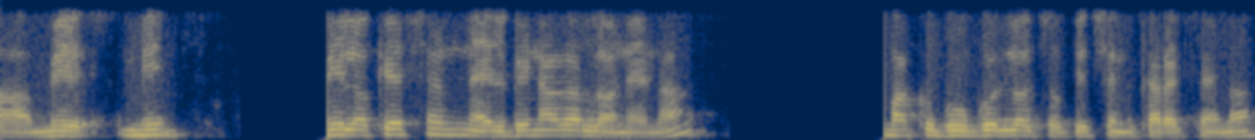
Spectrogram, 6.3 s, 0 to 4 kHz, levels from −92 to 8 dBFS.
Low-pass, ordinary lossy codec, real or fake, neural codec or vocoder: 3.6 kHz; none; real; none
